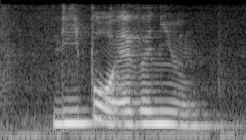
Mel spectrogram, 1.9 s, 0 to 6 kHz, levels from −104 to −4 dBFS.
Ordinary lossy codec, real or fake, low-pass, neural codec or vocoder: none; real; 5.4 kHz; none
